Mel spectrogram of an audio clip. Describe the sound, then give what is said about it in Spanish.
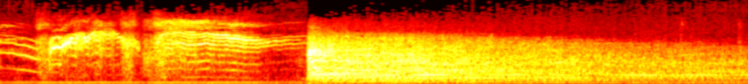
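A cat fights a cobra, giving a loud, wavering caterwauling yowl. It gives way abruptly to a harsh, noisy rush that slowly fades over several seconds, with no voices. “Bravo, gato. Muy bien. Le has hecho morder el polvo a la cobra.”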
